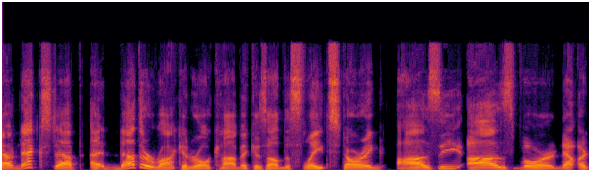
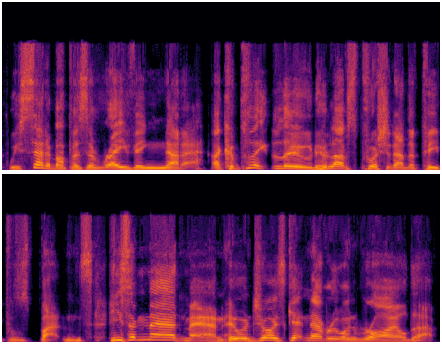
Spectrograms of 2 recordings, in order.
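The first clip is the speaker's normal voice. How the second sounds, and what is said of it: Put-on British accent. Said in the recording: “That was pretty good, by the way. ... I don't usually do the British accents, but I might start.”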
